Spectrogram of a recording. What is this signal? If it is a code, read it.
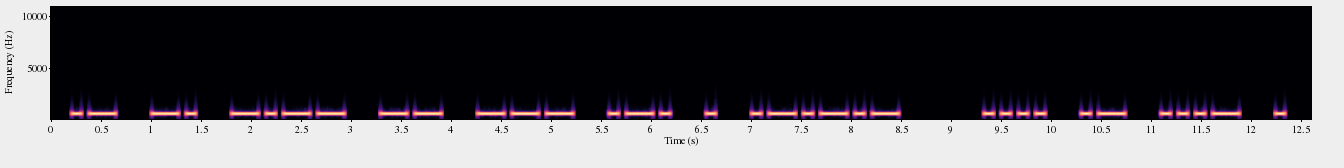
Morse code, heard as a keyed tone, about 14 wpm, spaced as for 12 wpm, 700 Hz. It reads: ANYMORE. HAVE
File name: Morsekurs / Witze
